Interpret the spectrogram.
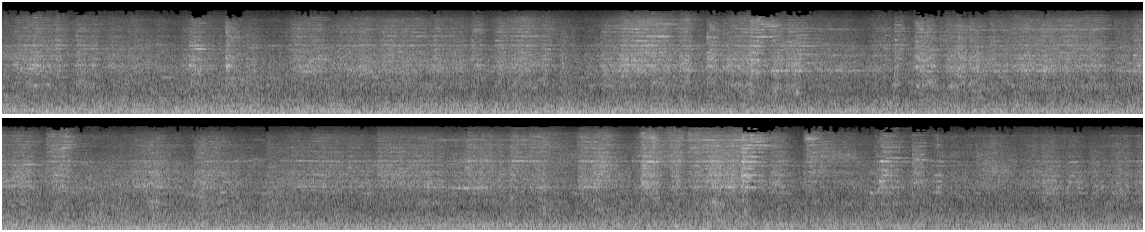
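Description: Train rolling past: a steady rumble of cars going by, with high-pitched wheel squeal against the rails that flares up again and again, and some clicking of wheels over the track.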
